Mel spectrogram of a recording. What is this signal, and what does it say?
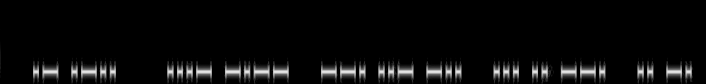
Morse code, heard as a keyed tone, about 25 wpm, 590 Hz. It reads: AL VY GUD SIG IN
